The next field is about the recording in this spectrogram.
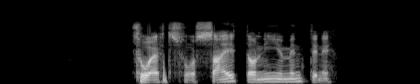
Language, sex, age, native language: Icelandic, male, 30-39, Icelandic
